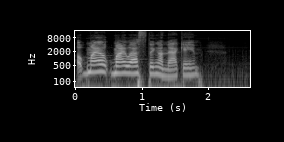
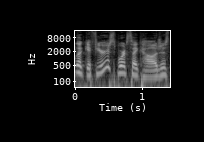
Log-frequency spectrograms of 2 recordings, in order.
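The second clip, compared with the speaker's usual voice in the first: ordinary delivery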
